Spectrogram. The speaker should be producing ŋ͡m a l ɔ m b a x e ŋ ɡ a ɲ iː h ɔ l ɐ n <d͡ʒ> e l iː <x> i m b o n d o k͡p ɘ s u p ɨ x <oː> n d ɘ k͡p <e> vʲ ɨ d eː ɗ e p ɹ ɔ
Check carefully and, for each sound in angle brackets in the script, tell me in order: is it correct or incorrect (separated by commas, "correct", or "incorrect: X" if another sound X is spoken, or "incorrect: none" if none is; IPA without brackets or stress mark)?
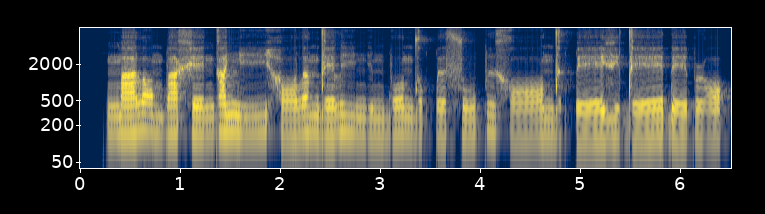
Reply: incorrect: d, incorrect: ŋ, incorrect: ɔː, incorrect: eː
